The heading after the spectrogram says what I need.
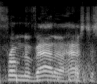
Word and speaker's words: Nevada: But the correct way, just like Nevada, how we say Nevada, everybody else says Nevada. Nevada is correct, right? But Nevada is how we say it.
